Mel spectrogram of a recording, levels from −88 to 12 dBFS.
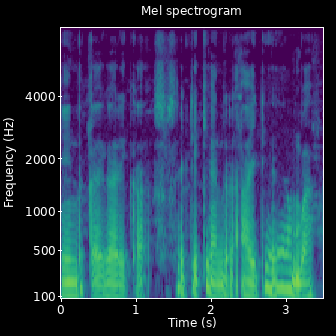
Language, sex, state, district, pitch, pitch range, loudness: Kannada, female, Karnataka, Bidar, 100 Hz, 100-150 Hz, -16 LUFS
